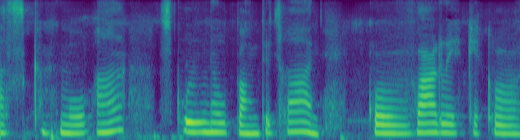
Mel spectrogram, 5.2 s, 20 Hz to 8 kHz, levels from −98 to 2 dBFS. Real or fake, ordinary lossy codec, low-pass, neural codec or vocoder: fake; none; none; codec, 16 kHz, 2 kbps, X-Codec, HuBERT features, trained on balanced general audio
